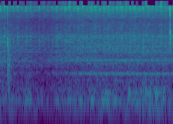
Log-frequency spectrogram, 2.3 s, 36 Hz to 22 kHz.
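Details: 2010 Acura TL base model at idle: steady thin high-pitched whine above the engine note from the engine bay; source not yet identified.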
